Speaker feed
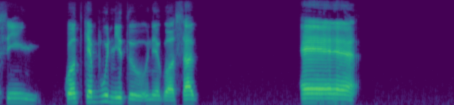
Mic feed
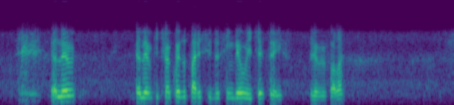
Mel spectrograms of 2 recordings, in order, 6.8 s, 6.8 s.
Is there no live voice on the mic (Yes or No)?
No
